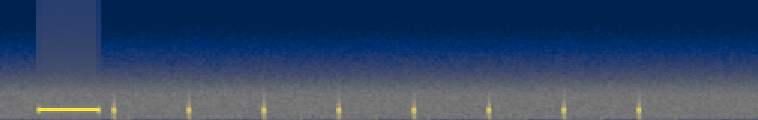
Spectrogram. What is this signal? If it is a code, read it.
Radio time signal (WWV, Colorado), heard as ticks, one a second.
